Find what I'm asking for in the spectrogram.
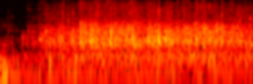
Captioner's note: applause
